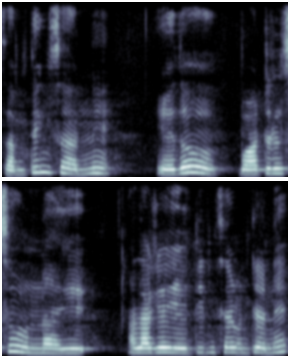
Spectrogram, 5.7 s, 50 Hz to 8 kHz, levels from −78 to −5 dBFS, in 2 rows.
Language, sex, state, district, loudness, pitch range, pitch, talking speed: Telugu, female, Andhra Pradesh, Annamaya, -18 LUFS, 220-275 Hz, 230 Hz, 95 wpm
